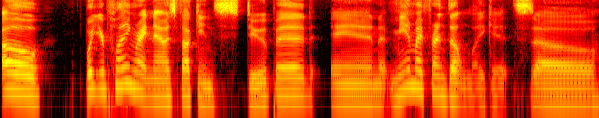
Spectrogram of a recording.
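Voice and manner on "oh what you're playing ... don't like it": put-on over-the-top, sing-song Valley Girl accent laid on thick. Speaker retells a woman's complaint to them, in an exaggerated Valley Girl accent. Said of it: "a little too much of a Valley Girl accent".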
